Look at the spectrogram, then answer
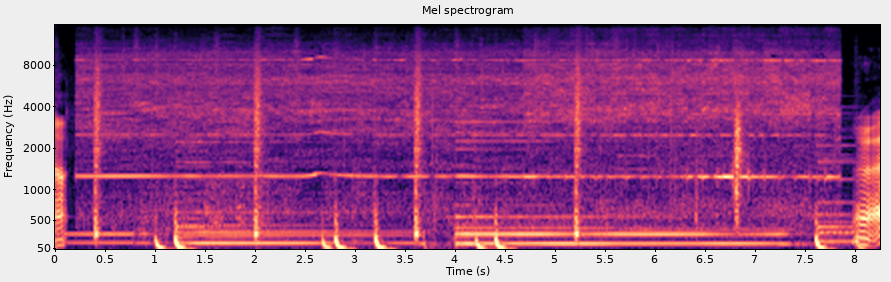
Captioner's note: vacuum noises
